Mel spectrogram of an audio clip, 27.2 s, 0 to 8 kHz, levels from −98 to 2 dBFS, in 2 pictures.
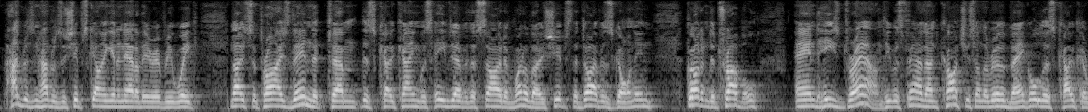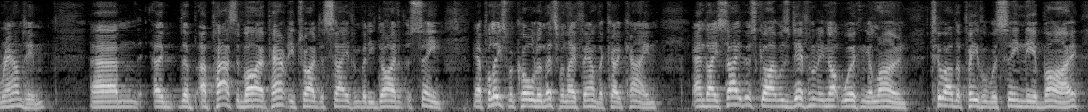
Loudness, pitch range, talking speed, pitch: -20 LUFS, 140-165 Hz, 210 wpm, 150 Hz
